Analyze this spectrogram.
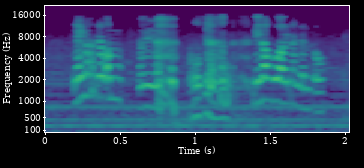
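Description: A young woman laughs.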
